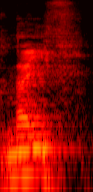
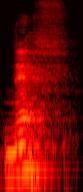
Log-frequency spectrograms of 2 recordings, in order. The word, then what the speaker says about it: naïf: Same thing for the word naïf. If you remove the tréma, it would be pronounced nef, which is not correct.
